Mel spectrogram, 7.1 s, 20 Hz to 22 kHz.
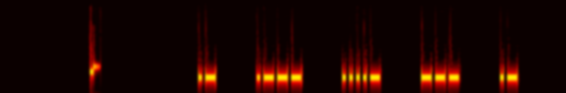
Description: Morse code, heard as a keyed tone, about 28 wpm, spaced as for 13 wpm, 700 Hz. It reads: AJ4OA
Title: USA Call Signs - 5 Characters - 4x Character Spacing - 28wpm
